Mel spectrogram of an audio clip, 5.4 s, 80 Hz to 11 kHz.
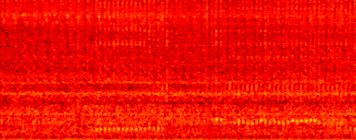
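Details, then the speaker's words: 2005 MINI Cooper after diagnosing a misfiring cylinder by unplugging injectors, injector reconnected: even, steady idle pulse about three to four beats a second with no stumble or missing beat, running on all four cylinders; normal idle. "Now you're running on all 4s, so well, I know this injector is working."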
